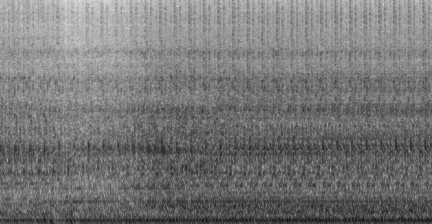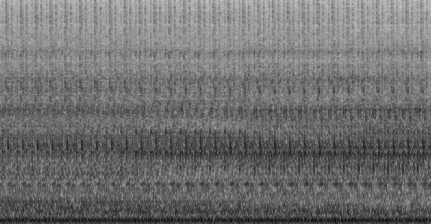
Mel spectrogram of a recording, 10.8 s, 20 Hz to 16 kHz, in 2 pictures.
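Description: Steady diesel idle with a sharp, regular tick about 160 a minute riding over it; ticking at idle, source not yet pinned down.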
